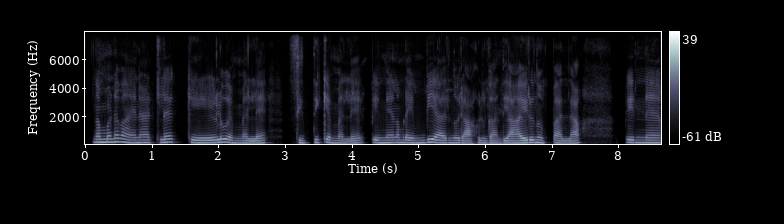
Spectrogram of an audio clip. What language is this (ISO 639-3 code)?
mal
